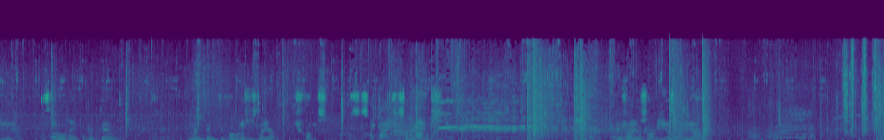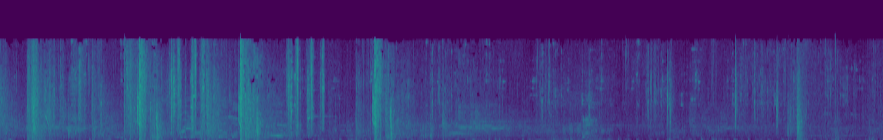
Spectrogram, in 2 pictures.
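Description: Wooden cart wheels rumble over a dirt track.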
